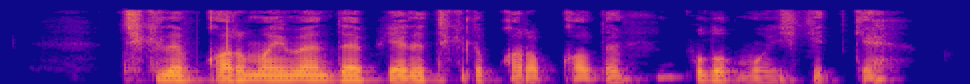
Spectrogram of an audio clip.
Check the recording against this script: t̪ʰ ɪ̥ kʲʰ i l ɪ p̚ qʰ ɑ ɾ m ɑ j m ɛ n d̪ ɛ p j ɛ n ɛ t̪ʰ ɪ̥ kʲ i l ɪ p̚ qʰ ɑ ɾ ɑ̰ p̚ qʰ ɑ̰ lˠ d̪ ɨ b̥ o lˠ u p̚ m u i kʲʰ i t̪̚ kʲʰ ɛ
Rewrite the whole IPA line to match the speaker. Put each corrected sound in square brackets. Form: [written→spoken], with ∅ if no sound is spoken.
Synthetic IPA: t̪ʰ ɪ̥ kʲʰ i l ɪ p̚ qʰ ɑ ɾ m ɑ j m ɛ n d̪ ɛ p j ɛ n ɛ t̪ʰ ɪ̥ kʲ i l ɪ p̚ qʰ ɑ ɾ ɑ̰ p̚ qʰ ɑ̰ lˠ d̪ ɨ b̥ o lˠ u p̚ m u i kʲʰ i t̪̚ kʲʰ ɛ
